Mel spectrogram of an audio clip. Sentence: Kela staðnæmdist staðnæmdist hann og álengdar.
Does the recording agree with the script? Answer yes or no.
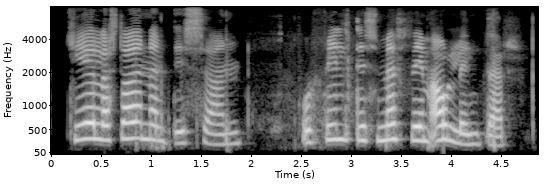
no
